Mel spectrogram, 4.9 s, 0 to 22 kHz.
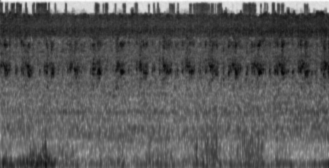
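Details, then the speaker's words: Chevy 4.8 V8 first start after Amazon stage 2 cam swap, new headers and intake gaskets, untuned: high chirping squeal pulsing about four times a second over lumpy idle; worn idler pulley, replacement ordered. "As you can hear, we got it running. The idler pulley needs to be replaced. I already got one ordered."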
